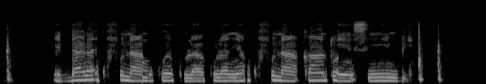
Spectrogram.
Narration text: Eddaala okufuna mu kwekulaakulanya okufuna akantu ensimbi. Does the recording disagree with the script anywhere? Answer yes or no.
no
